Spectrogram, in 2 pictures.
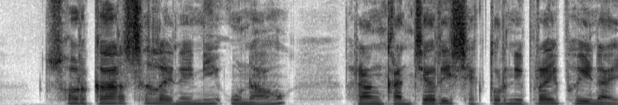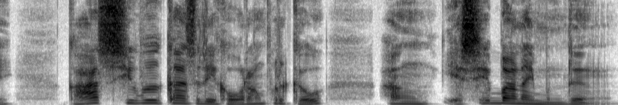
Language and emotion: Bodo, fearful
